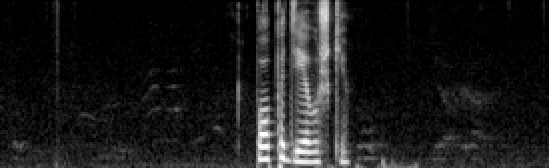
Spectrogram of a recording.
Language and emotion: Russian, neutral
